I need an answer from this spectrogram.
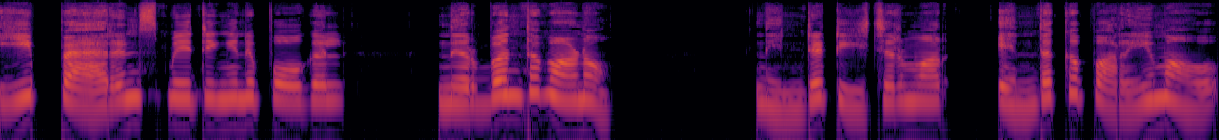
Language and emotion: Malayalam, fearful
